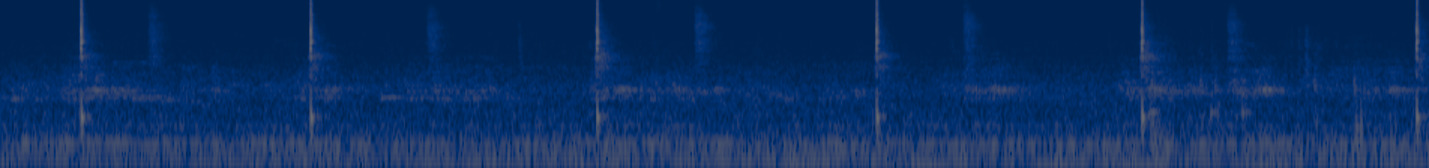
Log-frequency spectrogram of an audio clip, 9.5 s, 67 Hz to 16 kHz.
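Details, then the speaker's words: 1987 Jeep YJ no-start despite a new battery, cables, starter, solenoid, ignition switch and neutral safety switch: faint clicking (from the distributor cap area) with no crank, sometimes buzzing, and the tach jumps. The starter solenoid is not engaging. "when we try and start it here's what happens okay you can hear a faint clicking in the distributor cap sometimes it will just start buzzing and the tach will jump"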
